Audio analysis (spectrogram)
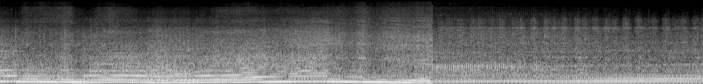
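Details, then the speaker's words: Naturally aspirated ITB engine on the dyno, full-throttle pull while cold: revs climb then waver, stumble and drop off; intermittent fueling issue, pump fuel line found apparently faulty after pump removal. "All right, we didn't really make it through the first pull. We still had a feeling issue that we had in the last video. It was kind of intermittent."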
